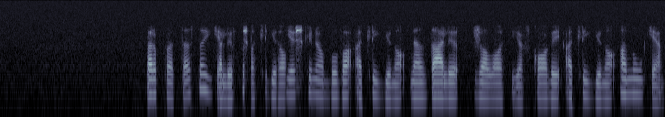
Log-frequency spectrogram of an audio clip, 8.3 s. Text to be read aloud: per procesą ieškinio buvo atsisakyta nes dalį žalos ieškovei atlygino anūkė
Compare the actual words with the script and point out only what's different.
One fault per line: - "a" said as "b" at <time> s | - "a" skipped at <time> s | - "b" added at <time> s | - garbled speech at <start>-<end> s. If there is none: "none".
- garbled speech at 2.6-3.6 s
- "atsisakyta" said as "atlygino" at 4.5 s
